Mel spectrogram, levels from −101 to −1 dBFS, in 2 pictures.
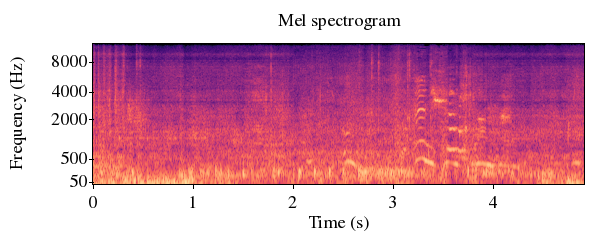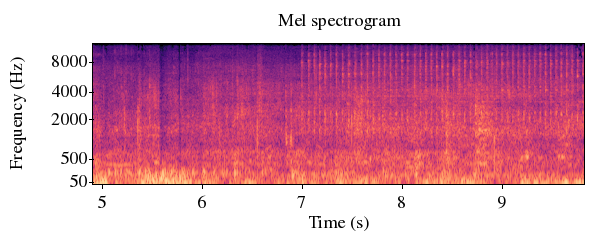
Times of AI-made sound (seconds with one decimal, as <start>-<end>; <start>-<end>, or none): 0.0-2.0; 3.8-5.0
